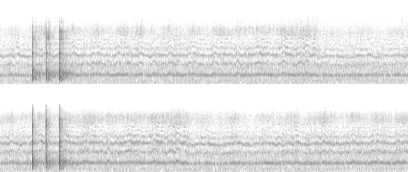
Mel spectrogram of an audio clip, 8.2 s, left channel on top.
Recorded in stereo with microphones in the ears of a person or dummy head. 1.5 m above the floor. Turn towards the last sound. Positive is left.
turn(degrees=-75)  # may be behind; listen again after turning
